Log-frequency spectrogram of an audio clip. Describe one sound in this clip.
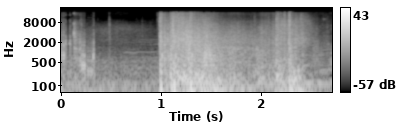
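A pistol fires a loud shot.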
